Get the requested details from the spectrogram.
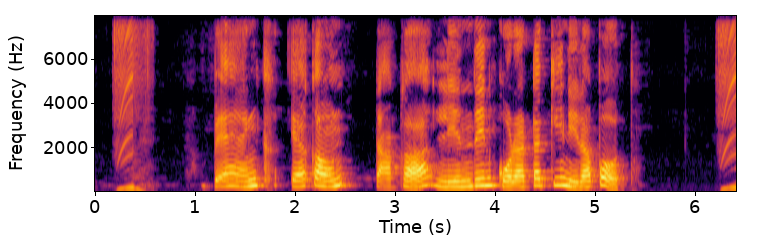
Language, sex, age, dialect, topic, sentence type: Bengali, female, 25-30, Rajbangshi, banking, question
